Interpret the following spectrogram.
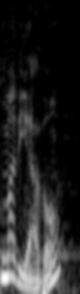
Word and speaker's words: mareado: ¿Estás mareado?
